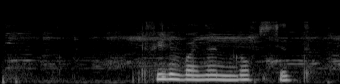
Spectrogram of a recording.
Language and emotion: Russian, neutral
